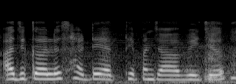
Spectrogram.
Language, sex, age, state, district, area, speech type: Punjabi, female, 18-30, Punjab, Shaheed Bhagat Singh Nagar, rural, spontaneous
